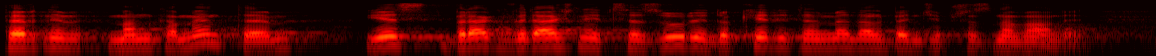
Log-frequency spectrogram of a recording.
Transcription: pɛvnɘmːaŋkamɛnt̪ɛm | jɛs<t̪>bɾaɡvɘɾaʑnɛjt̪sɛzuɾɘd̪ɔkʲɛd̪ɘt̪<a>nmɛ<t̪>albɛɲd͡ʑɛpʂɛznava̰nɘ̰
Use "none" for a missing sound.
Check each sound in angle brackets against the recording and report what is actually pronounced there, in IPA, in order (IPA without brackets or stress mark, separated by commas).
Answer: t̪, ɛ, d̪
